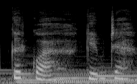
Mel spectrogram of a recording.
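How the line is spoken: Tearful trembling question. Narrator (Vietnamese): Lệ ngấn nơi khóe mi bỗng nhiên run rẩy hỏi

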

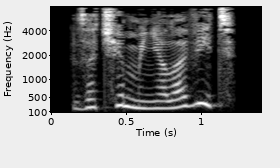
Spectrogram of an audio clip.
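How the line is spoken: Frightened babbling. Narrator (Russian): испуганно пролепетала я

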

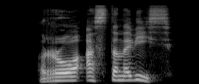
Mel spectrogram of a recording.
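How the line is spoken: Shout. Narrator (Russian): прокричала красная

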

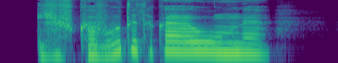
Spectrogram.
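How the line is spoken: Resigned sigh. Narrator (Russian): Обреченно вздохнула

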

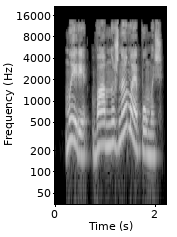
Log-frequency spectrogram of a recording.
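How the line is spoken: Plain. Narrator (Russian): спросил Ярвуд

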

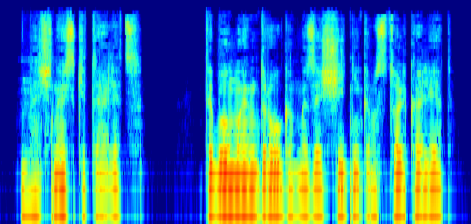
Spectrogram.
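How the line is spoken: Whisper. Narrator (Russian): шептал он

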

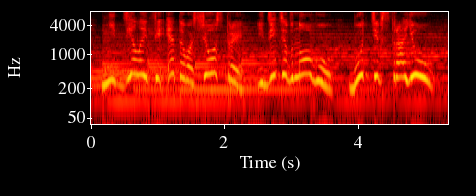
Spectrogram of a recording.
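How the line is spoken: Shouted. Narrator (Russian): Билл закричал

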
